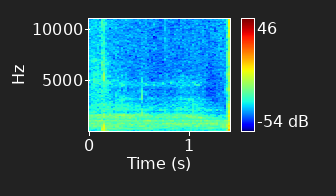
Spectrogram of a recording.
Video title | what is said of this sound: Walk Around the Washington Park Arboretum with Certified Arborist - Root Cause Seattle | hollow sound you hear is the sound of the bark. There's no conductive tissue anymore.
